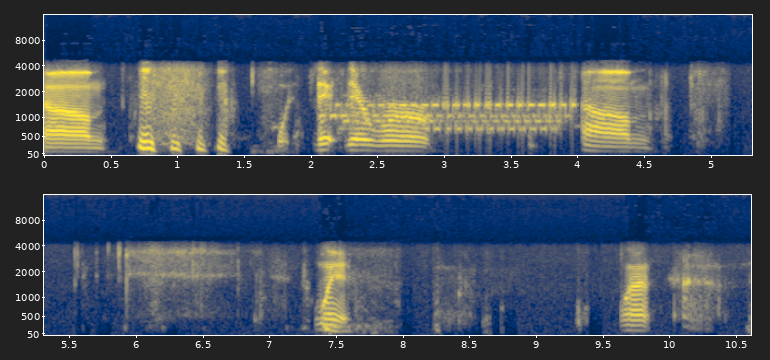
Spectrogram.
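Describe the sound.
A telephone rings in a short warbling burst, fairly loud, surrounded by brief voice-like sounds, followed by a few faint, scattered noises.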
